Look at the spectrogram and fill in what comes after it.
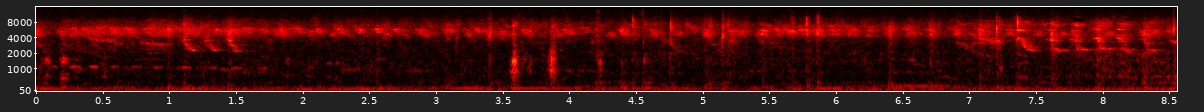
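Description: Birds chirping in quick runs of short notes, once about a second in and again near the end, over a steady high-pitched buzz and a low hum.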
